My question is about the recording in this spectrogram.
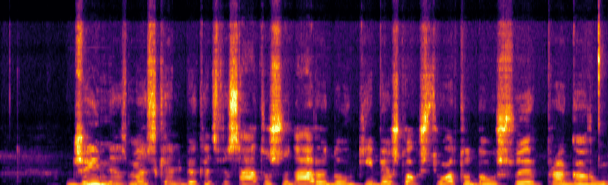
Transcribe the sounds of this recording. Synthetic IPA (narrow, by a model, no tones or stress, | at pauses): d͡ʒɐɪnʲɪzmɐsʲskʲɛlʲbʲeːkɐt̪ʋʲɪsɑːt̪usʊd̪ɑːɾoːd̪ɒʊɡʲiːbʲeːʃlˠoːksʲt̪ʲuɔt̪uːd̪ɒʊsuːɪɾpɾɐɡɐɾuː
